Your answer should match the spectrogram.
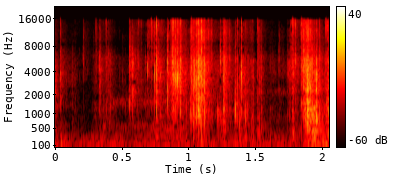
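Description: Plastic wrapper of a trading card pack crinkling as it is handled and pulled open, a run of irregular crackles that grows busier from about half a second in.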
